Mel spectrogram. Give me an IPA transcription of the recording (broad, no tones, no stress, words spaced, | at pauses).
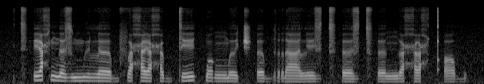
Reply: t͡sʼeħnɜz mɨlɜbfəħ ɛħɨb tek͡pɔ ŋ͡mət͡ʃʼɜb ralez t͡sʼɜzt͡sʼɜ ŋəħ əħqʼɔb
